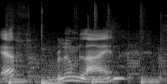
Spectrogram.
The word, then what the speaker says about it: Blumlein: another toy to play with i got the f bloom line that's how you say it f bloom line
